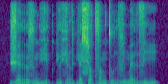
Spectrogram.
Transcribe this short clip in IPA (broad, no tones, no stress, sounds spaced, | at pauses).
ʒ ɛ r ɵ z ɵ ŋ vʲ e k pʲ u fʲ a r pʲ a ɕ ɒ t z ɒ ŋ t u r ɮ i m ɛ r z i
